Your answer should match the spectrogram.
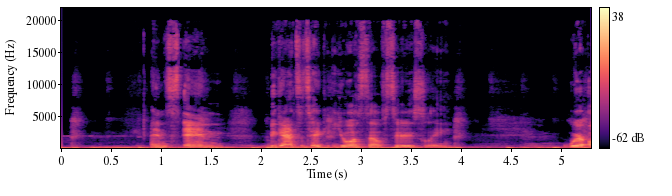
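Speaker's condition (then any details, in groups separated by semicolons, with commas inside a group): No condition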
